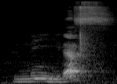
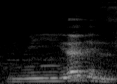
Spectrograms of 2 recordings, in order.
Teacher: विसर्ग के बाद र आए तो विसर्ग का लोप हो गया, विसर्ग का लोप हुआ, और जो पहले जो स्वर है उसका दीर्घ हो जाना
